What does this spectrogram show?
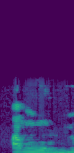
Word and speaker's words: องุ่น: เอก องุ่น นะ คะ องุน ม้ เอก องุ่น นะ คะ เรา จะ อ่าน แบบ นี้ นะ ออ ง อุ น อะงุ่น ไม้ เอก องุ่น ค่ะ ต่อ มา นะ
